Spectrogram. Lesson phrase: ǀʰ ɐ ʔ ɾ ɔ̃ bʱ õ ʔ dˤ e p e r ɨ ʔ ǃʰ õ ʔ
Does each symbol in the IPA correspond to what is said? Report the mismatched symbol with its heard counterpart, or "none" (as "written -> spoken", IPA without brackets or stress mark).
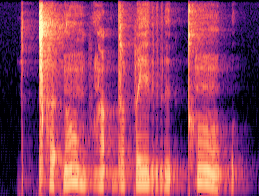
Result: ǃʰ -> kʰ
